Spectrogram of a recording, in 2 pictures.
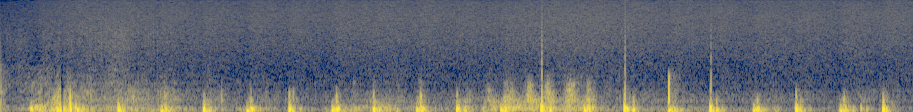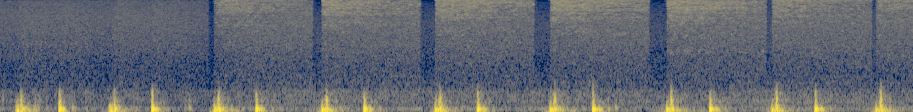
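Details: Female recorded asleep during an afternoon nap: regular, soft, low lub-dub heartbeat thumps repeating steadily, with a faint hiss later on.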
